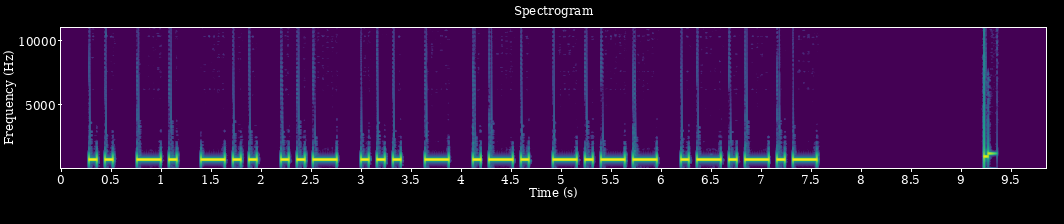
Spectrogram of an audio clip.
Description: Morse code, heard as a keyed tone, about 15 wpm, 700 Hz. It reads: INDUSTRY.
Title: Sentences from Top 1000 Words - Review Part 4 - 15wpm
